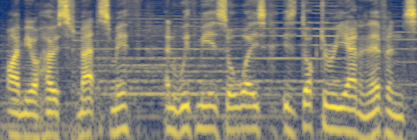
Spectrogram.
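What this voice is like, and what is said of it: Broad Australian accent. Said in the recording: “in a broad Australian accent.”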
